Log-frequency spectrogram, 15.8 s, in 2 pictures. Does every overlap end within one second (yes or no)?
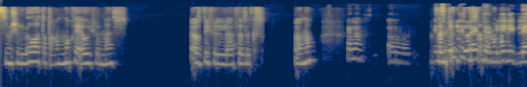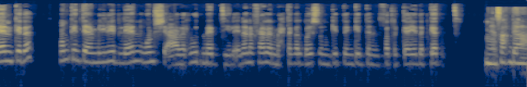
no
